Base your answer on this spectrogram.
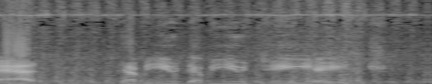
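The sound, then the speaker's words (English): A news helicopter's rotor chops rhythmically as a radio effect, a fluttering thump beneath a voice talking over it. “And keep an eye out for the WWGH News Chopper flying high overhead.”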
